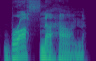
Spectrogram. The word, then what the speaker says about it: Brosnahan: and Rachel Rosnahan. – Uh, Bra- Brosnahan. But yes, Brosnahan.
